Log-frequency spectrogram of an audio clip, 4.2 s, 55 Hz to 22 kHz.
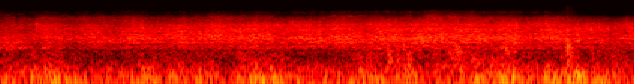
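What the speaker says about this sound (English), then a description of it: "Bloody windy again." Strong wind buffets the microphone while a gravel bike fitted with 28mm slick tyres is ridden along a road, a constant loud low roar filling the whole stretch with no talking.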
